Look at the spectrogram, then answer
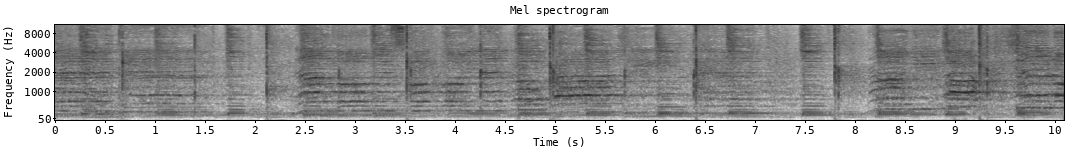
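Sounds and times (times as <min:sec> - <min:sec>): group singing a hymn: 0:00.0 - 0:10.0
strummed acoustic guitar: 0:00.0 - 0:10.0.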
